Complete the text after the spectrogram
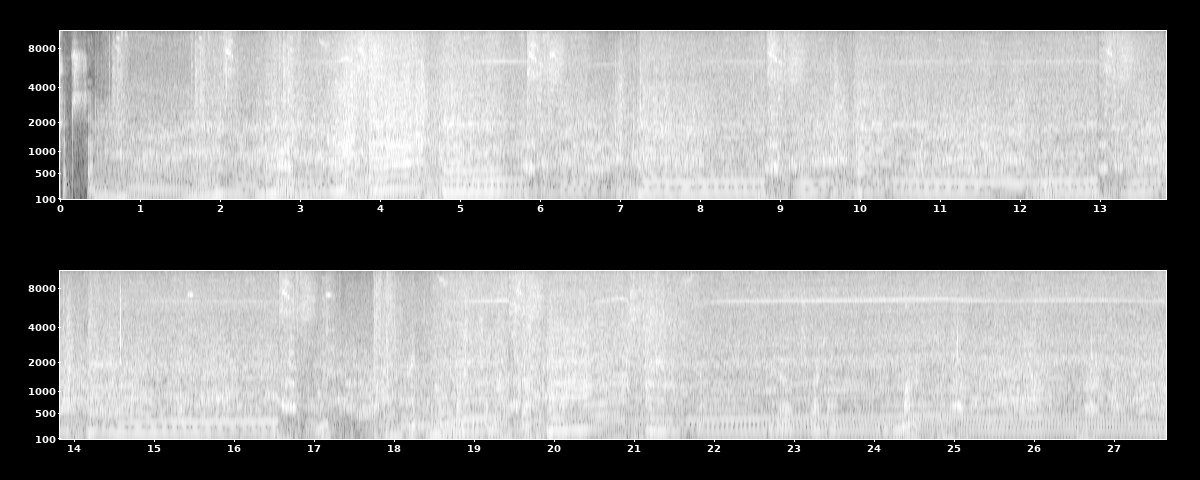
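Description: A sports car engine revs hard and shifts up through the gears.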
